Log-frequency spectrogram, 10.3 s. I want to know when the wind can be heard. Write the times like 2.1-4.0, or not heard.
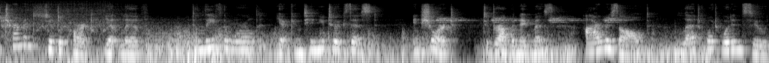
0.2-10.2.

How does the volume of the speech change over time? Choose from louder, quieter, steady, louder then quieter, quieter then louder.
steady.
